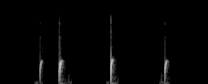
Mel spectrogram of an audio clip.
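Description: Four short pop sound effects in quick succession, each a quick rising blip, from an animated subscribe-button graphic.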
